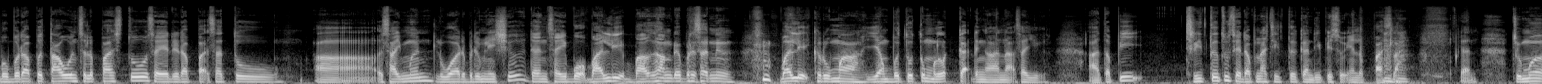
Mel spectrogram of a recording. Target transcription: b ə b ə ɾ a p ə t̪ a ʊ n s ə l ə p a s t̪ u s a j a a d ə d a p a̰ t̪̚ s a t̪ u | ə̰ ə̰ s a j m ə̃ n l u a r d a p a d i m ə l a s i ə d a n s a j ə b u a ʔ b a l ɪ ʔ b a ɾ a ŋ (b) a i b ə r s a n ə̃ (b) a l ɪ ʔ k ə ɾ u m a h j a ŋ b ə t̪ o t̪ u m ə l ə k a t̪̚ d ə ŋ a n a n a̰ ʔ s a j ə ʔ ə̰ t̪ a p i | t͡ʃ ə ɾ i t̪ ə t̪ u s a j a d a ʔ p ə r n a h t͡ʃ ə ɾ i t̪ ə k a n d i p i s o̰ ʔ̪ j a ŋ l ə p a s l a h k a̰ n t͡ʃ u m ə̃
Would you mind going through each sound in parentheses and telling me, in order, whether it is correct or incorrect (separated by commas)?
incorrect, correct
